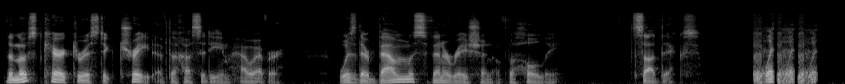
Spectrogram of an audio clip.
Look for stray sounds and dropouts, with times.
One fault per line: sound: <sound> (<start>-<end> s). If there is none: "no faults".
sound: laugh (7.5-8.2 s)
